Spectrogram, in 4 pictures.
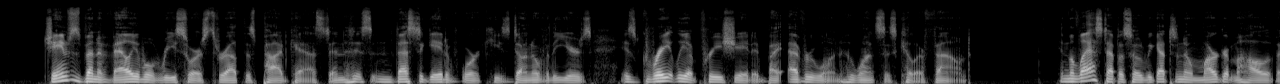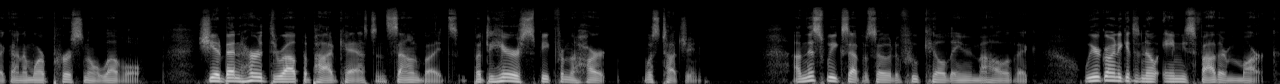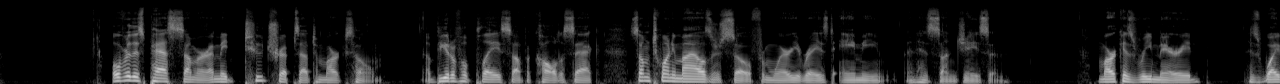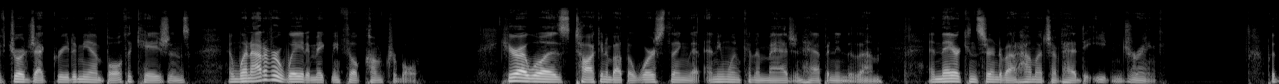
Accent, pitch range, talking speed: American, 100-125 Hz, 195 wpm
